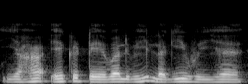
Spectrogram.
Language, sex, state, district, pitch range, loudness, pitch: Hindi, male, Jharkhand, Ranchi, 120-135 Hz, -17 LUFS, 120 Hz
